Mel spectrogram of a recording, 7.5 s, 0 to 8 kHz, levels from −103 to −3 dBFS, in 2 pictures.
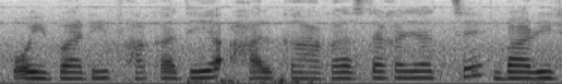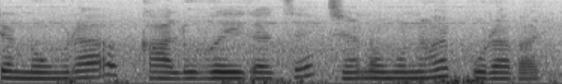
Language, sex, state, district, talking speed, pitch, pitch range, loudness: Bengali, female, West Bengal, Dakshin Dinajpur, 160 wpm, 225 Hz, 215-235 Hz, -23 LUFS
